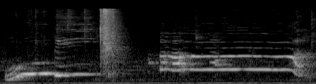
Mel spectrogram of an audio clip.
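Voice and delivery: squealing high with delight; high excited squeal. Real, not acted. Vlogger squeals at her cheap stapler piercing kit. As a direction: squeal like a thrilled shopper.

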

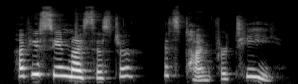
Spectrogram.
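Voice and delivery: put-on high boyish voice asking; little boy asking. A narrator's reading. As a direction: sing it up like an eager small boy. Ben asking Honest John.

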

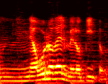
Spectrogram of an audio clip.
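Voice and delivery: ordinary delivery

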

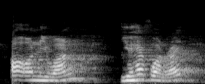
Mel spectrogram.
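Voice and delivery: ordinary talk, nothing marked

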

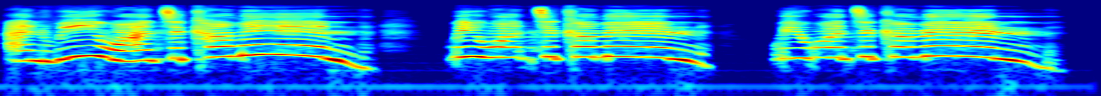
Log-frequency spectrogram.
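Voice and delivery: high, insistent pleading chant; clamor high, repeating it eagerly; two little voices. Acted. Sun and rain begging rosebud for entry, insistent. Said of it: "said their two little voices".

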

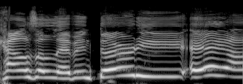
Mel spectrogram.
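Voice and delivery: slow, high party-hype shout; hype party host. Pretend. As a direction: whip up the crowd. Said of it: "and they're like".

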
